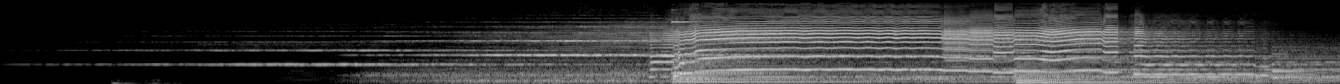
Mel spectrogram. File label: Alto Sax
